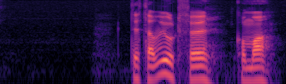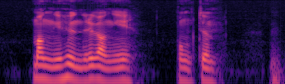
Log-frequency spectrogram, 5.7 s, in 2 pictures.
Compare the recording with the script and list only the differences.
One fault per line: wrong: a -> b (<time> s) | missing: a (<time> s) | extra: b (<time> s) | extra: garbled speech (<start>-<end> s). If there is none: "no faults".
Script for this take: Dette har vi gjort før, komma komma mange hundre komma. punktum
missing: komma (2.6 s)
wrong: komma -> ganger (3.8 s)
